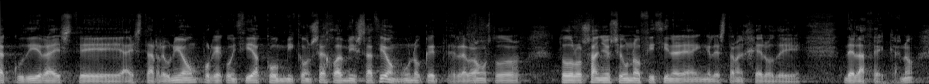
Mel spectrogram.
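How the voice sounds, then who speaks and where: The speaker has a Galician accent and moves at a fairly quick pace. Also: man. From Galicia, Spain. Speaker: savings bank federation president, speaker. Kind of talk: conference lecture. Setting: seminar with audience.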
